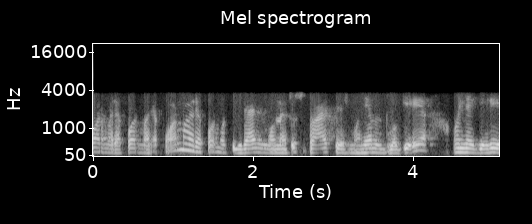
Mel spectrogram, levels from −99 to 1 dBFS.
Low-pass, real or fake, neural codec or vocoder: 3.6 kHz; real; none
